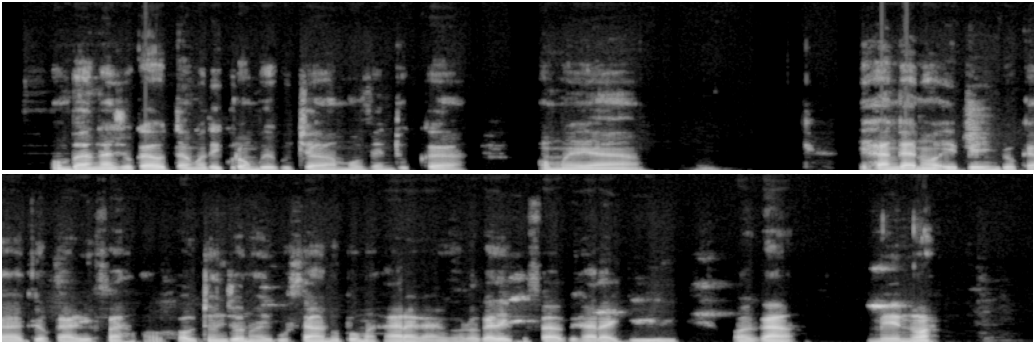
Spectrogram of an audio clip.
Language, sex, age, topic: Oshiwambo, male, 18-24, finance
